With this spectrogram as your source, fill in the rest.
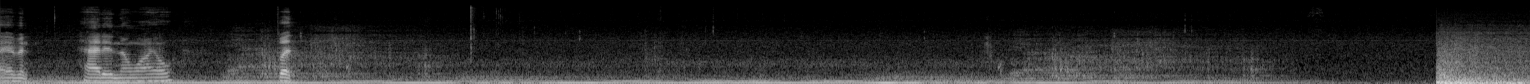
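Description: A monster growls low and menacingly.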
